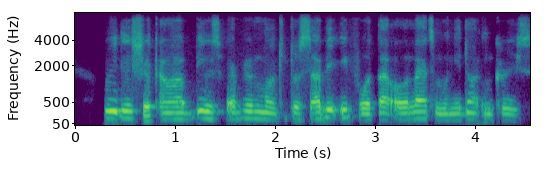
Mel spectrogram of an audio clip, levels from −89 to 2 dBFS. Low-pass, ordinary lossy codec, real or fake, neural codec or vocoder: 7.2 kHz; Opus, 32 kbps; fake; codec, 44.1 kHz, 2.6 kbps, DAC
